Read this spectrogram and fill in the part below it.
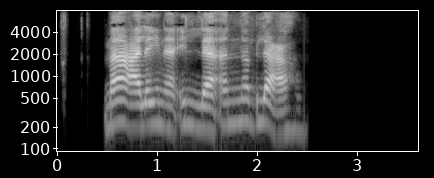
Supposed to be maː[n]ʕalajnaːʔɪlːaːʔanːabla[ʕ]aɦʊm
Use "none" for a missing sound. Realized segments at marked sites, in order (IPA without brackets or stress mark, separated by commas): none, ʕ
